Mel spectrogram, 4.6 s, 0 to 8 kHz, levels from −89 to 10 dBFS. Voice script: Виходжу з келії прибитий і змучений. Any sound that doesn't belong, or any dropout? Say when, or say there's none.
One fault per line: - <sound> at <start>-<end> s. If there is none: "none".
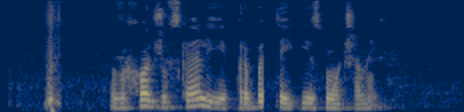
- whoosh at 0.4-0.6 s
- dropout at 2.6-2.8 s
